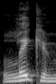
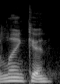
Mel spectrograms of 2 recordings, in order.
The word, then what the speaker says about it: Laken: and he admitted that Len Riley yeah Joe you still didn't say her name cuz you called her Lincoln was killed by an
